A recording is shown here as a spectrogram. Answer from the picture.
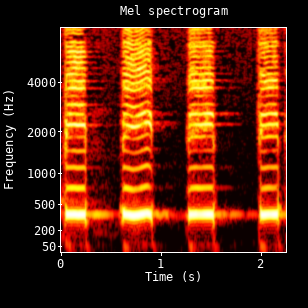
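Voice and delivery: high-pitched, evenly spaced electronic beeps; imitated metal detector beep. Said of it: "it makes that noise? It's like".

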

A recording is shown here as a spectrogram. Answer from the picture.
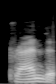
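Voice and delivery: low, quiet try at "Brandon"; softly trying out "Brandon"; name correction. Shown as a demonstration. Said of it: "I'll say Brandon".

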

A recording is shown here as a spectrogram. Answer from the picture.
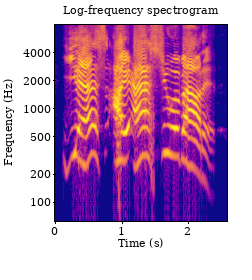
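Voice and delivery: high, loud comic outburst; hammed-up indignant shout; exasperated yelling. Fooled tourist yelling back at the guide, exasperated.

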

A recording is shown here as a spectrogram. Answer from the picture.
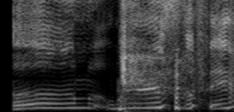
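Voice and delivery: ditzy impression. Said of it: "she's, like, literally like".

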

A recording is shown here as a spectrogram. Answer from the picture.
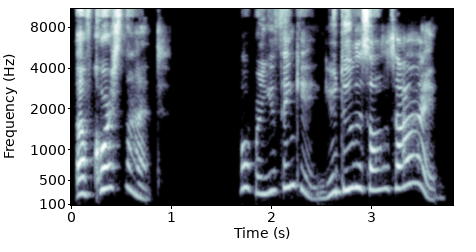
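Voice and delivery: high mocking scold; mock her scolding tone.

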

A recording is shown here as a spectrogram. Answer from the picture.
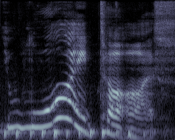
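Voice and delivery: very slow and soft, voice put on; a sulky, drawn-out accusation; slow, hushed mock betrayal; slow mock grievance.

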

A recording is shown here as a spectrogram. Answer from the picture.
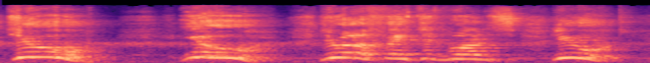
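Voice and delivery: high, pointed cries at chosen saviors; frantic yelling. Acted. Ragged woman singles out the four heroes, high frantic yelling. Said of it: "she's yelling out, like".

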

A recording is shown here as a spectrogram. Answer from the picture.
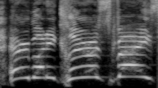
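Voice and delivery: mock panicked shout; very high, loud, hammed-up alarm; freaking out. Bystander clearing room around a seizing kid, mock panic. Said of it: "freaking out".

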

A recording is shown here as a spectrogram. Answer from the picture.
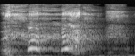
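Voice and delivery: high, loud laugh; burst of laughter. Real, not acted. Gives up attempting the accent.

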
